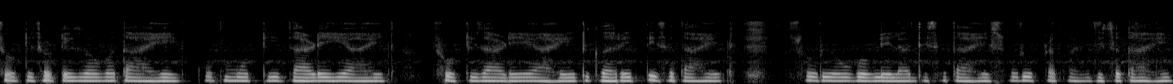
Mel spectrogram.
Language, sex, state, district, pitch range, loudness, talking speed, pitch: Marathi, female, Maharashtra, Pune, 160-170 Hz, -28 LUFS, 125 wpm, 165 Hz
